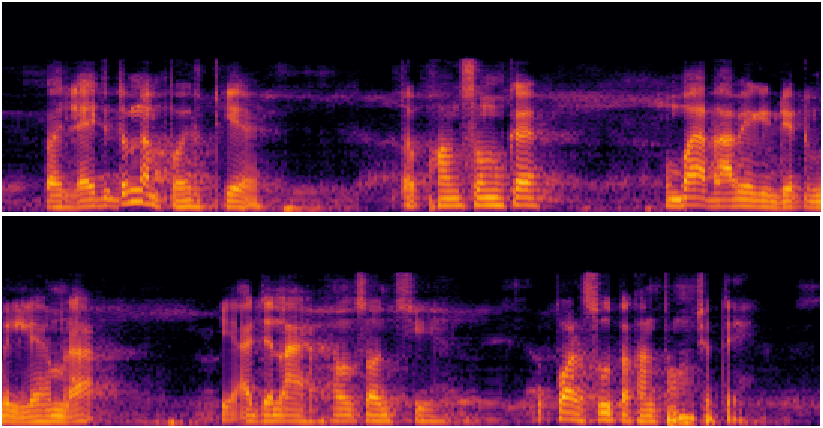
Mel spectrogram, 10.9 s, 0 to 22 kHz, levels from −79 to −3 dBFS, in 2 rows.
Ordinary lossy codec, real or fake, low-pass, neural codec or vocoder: none; fake; 7.2 kHz; codec, 16 kHz, 0.8 kbps, ZipCodec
